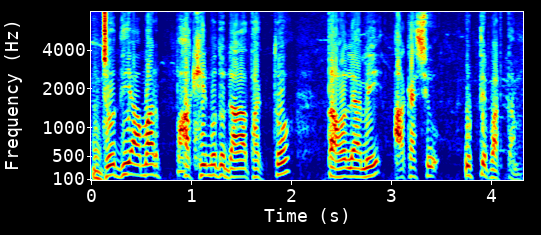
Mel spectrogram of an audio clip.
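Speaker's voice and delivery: ordinary delivery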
